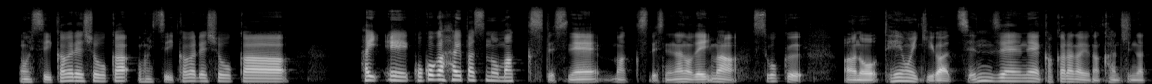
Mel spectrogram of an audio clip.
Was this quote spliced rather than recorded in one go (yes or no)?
no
